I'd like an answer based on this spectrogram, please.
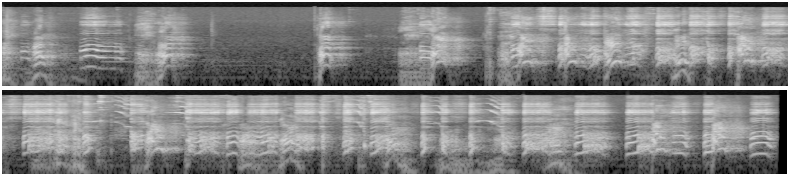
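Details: Saba, a Corgi, barking at a screaming chicken toy; loud, sharp barks and yips come in quick bursts, then a long run of rapid barking mixed with the toy's shrill squawks.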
